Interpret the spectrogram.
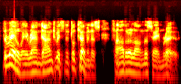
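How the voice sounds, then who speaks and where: A man reads a classic ghost story in a low, husky voice. His delivery is measured and theatrical, with wide, lively swings of intonation. The recording is dry but very dull and muffled, like lo-fi audio. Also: no echo. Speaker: narrator. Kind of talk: scripted ghost story narration in classic British storytelling manner.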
